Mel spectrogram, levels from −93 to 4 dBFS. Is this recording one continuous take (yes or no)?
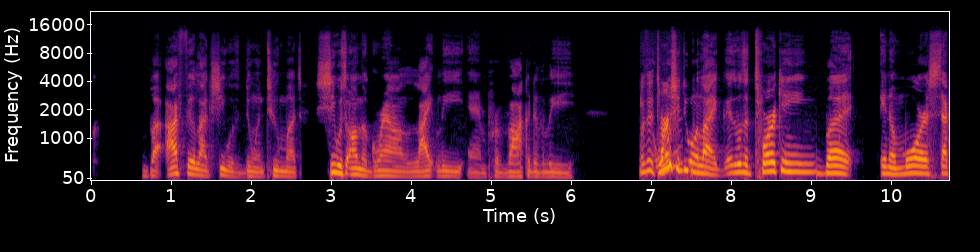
no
